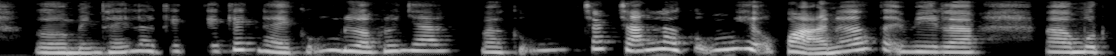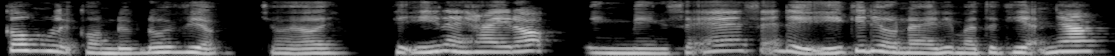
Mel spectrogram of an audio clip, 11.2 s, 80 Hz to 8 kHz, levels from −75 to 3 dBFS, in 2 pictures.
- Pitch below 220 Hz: No, high, 240 Hz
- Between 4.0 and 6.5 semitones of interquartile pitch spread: Yes, average, 5.0 semitones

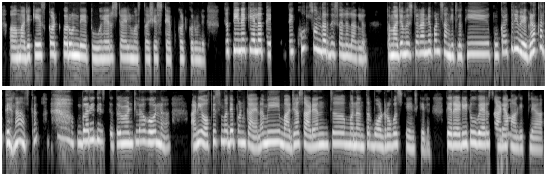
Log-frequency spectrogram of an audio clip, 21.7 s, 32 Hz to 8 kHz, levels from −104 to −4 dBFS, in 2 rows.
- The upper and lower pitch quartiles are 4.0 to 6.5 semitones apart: Yes, average, 4.4 semitones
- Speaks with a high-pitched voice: Yes, high, 235 Hz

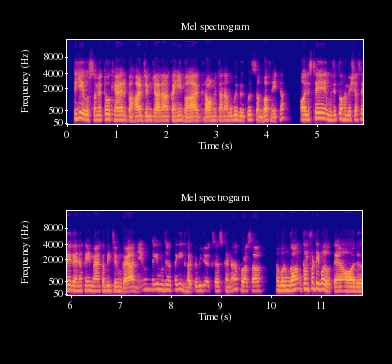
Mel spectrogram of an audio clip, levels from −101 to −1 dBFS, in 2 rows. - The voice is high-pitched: No, medium, 160 Hz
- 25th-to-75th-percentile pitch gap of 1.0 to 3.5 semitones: No, average, 3.9 semitones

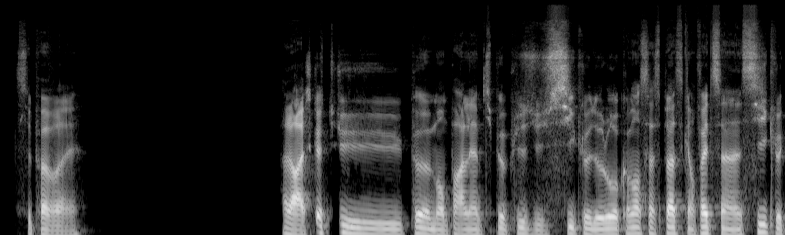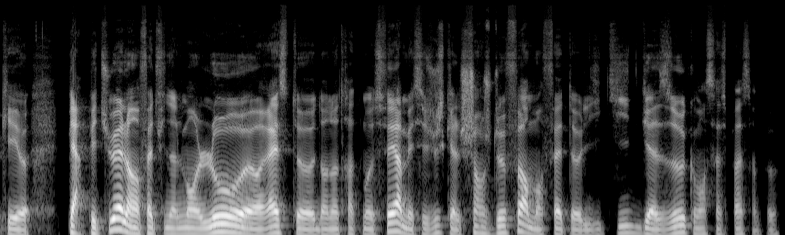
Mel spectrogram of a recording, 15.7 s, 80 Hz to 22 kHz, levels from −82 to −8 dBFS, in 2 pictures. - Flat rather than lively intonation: No, average, 3.5 semitones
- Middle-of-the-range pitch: No, very low, 95 Hz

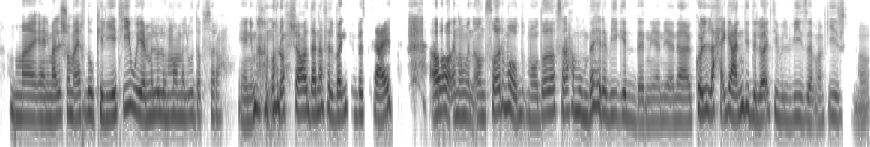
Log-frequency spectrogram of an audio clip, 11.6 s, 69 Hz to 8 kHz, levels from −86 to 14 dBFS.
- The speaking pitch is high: Yes, high, 195 Hz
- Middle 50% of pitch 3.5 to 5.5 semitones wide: No, average, 2.8 semitones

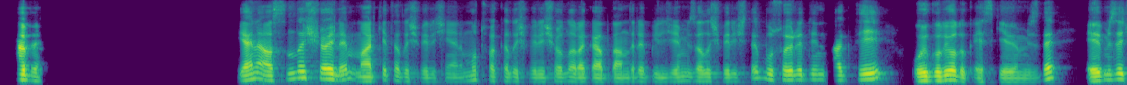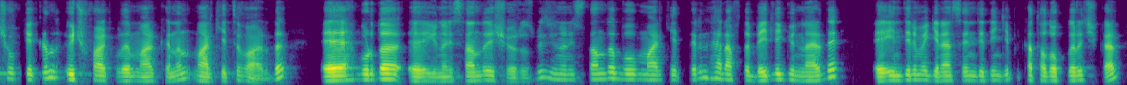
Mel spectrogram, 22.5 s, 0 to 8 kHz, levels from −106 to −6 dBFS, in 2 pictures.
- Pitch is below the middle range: Yes, low, 115 Hz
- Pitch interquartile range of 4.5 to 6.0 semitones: Yes, average, 5.2 semitones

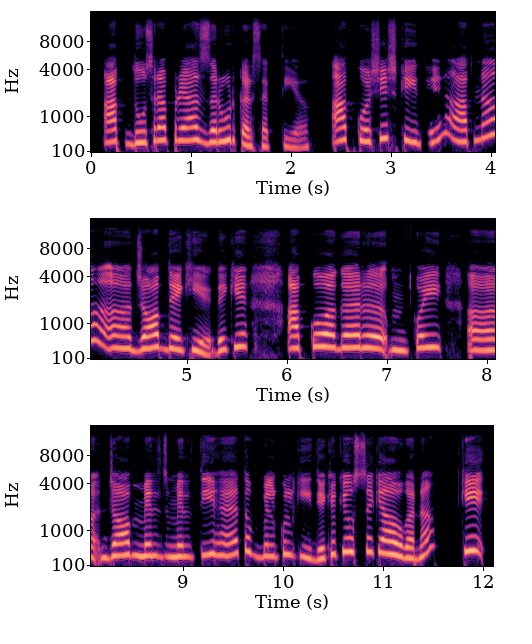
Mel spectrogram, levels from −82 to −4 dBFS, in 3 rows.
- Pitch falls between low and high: No, very high, 295 Hz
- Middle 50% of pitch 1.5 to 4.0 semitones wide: Yes, average, 3.6 semitones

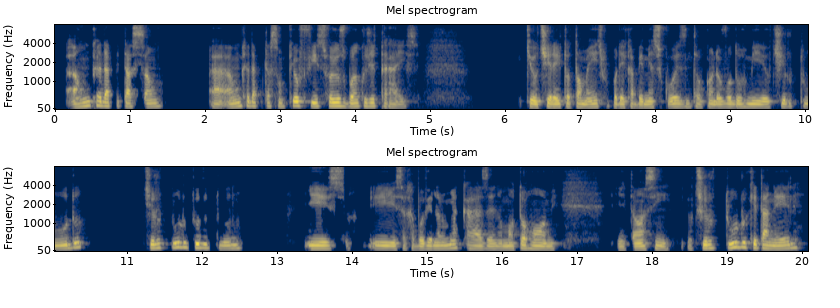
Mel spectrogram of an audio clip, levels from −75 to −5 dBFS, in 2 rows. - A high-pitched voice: No, low, 110 Hz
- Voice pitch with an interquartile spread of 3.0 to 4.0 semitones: Yes, average, 3.5 semitones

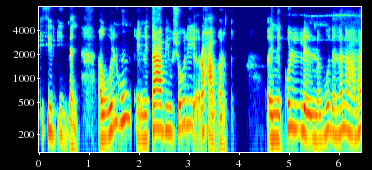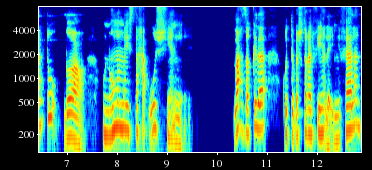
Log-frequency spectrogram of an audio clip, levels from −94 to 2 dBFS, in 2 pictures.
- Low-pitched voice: No, high, 215 Hz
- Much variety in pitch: No, average, 4.0 semitones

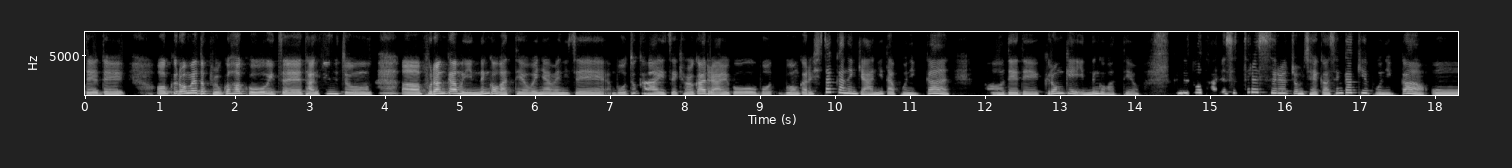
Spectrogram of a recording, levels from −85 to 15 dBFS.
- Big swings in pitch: Yes, wide, 6.3 semitones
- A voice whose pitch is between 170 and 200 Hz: Yes, high, 190 Hz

